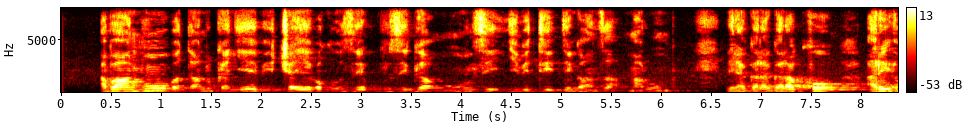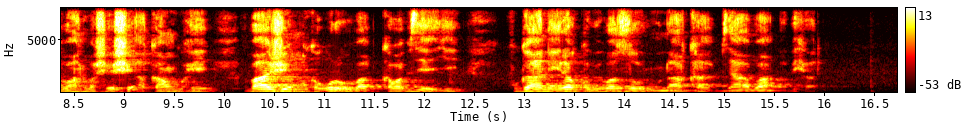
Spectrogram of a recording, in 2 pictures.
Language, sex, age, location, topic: Kinyarwanda, male, 25-35, Huye, health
